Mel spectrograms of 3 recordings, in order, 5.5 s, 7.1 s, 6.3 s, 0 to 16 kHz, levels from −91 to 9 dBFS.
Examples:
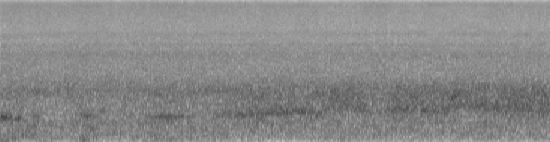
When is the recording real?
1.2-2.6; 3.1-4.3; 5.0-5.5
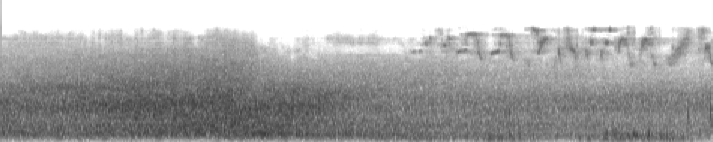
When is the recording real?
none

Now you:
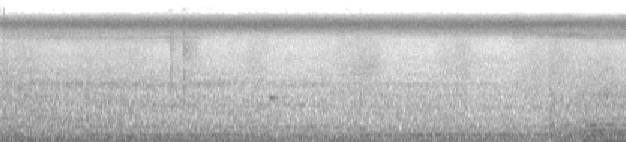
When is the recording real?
0.0-0.7; 1.3-5.1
